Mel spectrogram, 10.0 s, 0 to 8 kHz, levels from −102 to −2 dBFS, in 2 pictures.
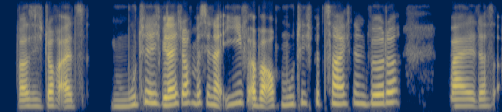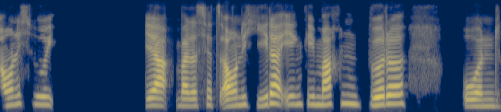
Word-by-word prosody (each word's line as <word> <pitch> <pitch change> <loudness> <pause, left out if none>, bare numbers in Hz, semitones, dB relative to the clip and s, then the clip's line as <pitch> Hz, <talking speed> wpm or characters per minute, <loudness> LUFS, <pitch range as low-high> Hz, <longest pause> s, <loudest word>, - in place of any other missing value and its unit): was 170 +1 +1
ich 175 - -9
doch 185 +2 +2
als 165 0 +1 0.3
mutig 210 - -3
vielleicht 215 +5 +6
auch 250 - +4
'n 250 - -12
bisschen 240 -3 -5
naiv, 225 +7 -1
aber 185 -2 +4
auch 175 +2 +1
mutig 225 +5 -9
bezeichnen 240 -2 +1
würde, 245 +4 +3 0.5
weil 180 0 +3
das 180 +1 -5
auch 195 +3 0
nicht 230 +2 -9
so 215 -1 -5 1.0
ja, 190 -2 +4
weil 185 0 0
das 180 0 -4
jetzt 205 -2 -10
auch 180 +3 +4
nicht 210 -2 -9
jeder 215 +5 +3
irgendwie 220 0 -6
machen 225 +1 -1
würde. 230 +4 +3 0.6
Und 175 0 -4
210 Hz, 185 wpm, -26 LUFS, 180-235 Hz, 1.0 s, vielleicht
